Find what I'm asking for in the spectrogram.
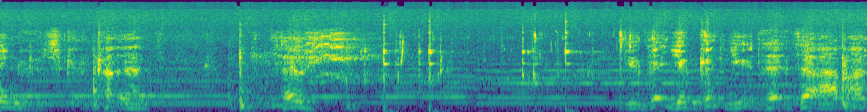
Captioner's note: Danny stutters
